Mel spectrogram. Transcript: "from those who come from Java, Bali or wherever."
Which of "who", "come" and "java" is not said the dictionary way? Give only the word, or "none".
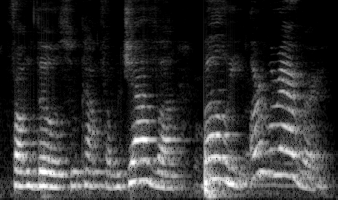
none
